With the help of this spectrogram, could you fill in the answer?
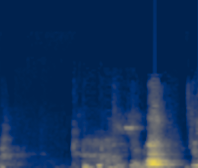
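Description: A dog lets out one loud bark after a second of low grumbling and shuffling noises, then things quiet down again.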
